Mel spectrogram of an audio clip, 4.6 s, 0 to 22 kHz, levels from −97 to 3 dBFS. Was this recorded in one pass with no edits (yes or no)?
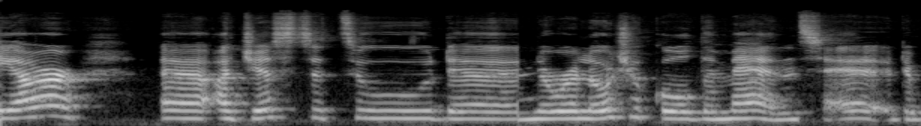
no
